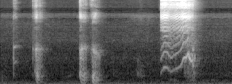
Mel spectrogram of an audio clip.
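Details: Household conures, a pair of pet birds: a few soft clicks, then a loud, wavering, harsh chirp with bending tones lasting half a second.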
